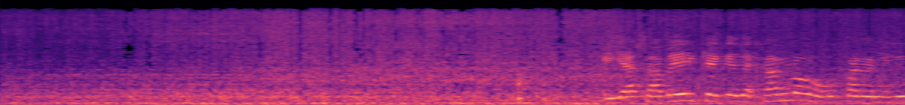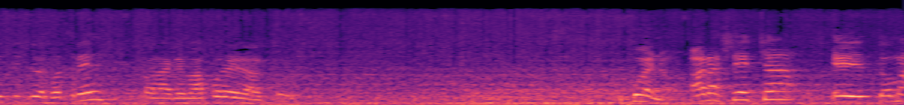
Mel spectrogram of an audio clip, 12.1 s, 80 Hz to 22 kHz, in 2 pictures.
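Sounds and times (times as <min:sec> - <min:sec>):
steady low hum: 0:00.0 - 0:12.0
wine sizzling in a hot pan: 0:00.0 - 0:12.0.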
